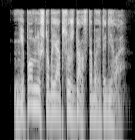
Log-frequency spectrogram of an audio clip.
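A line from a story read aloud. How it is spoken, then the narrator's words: Irritated, curt. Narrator (Russian): раздраженно бросил он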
